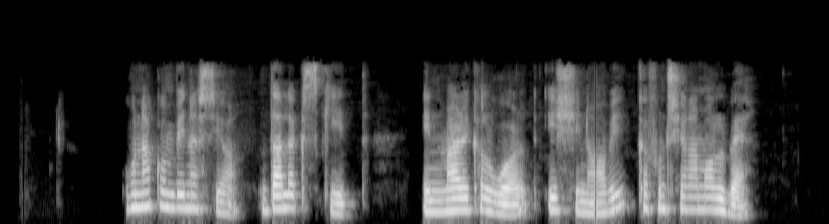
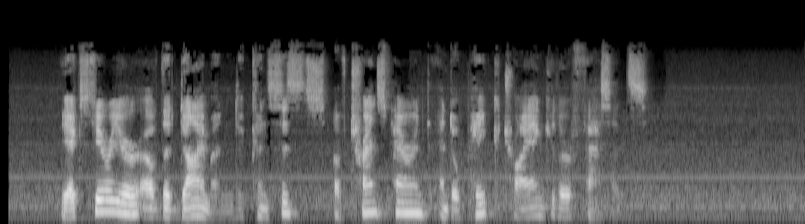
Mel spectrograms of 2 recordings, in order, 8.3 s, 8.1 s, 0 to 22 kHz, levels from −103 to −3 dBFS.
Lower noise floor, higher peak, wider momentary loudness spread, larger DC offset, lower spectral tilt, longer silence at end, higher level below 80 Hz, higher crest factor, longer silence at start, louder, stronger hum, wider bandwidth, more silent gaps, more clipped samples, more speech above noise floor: first, -83 dBFS vs -51 dBFS; about the same, -4 dBFS vs -4 dBFS; about the same, 10 LU vs 12 LU; neither; about the same, -5.5 dB/octave vs -4.5 dB/octave; second, 0.8 s vs 1.25 s; about the same, -62 dBFS vs -64 dBFS; about the same, 20 dB vs 22 dB; first, 1.25 s vs 0.6 s; first, -22 LUFS vs -26 LUFS; neither; second, 8.2 kHz vs 11 kHz; first, 4.13-4.17 s vs none; neither; first, 62 dB vs 25 dB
